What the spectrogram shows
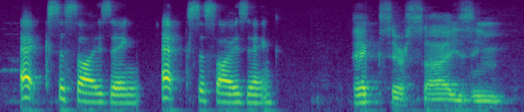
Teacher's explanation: So the emphasis here is on the first syllable, the X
